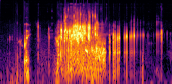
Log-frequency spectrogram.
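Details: Hungry stomach: low bubbling rumbles and a longer gurgling growl, then quick popping gurgles; ordinary hunger borborygmi.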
